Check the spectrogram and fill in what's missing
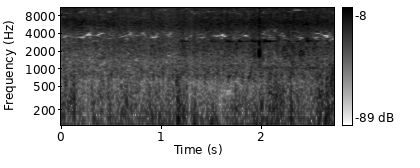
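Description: Strong wind buffets the microphone at a waterfront, a steady low rumble and gusty roar with no voices, outdoors by the water where jet skis practice.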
